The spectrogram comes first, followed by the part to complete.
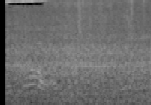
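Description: Street noise: a steady low vehicle engine rumble with people talking in the background, and a thin high whine for about the first half second.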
